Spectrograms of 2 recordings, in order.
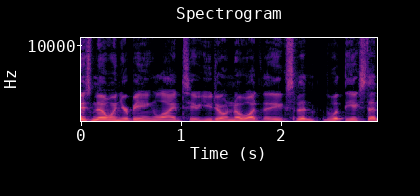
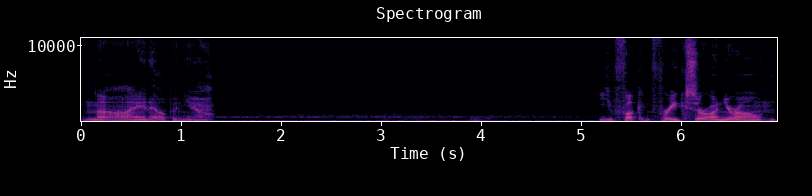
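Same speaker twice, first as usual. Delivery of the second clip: very quiet whisper through a clenched jaw; 6 semitones lower, 16 dB quieter than usual. Voicing a captive refusing to help the players: through gritted teeth. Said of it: "sort of grits his teeth".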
